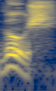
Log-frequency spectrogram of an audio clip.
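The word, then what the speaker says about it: goʻsht: is but it actually it's a meat market because it's pronounced goose but not what i'm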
